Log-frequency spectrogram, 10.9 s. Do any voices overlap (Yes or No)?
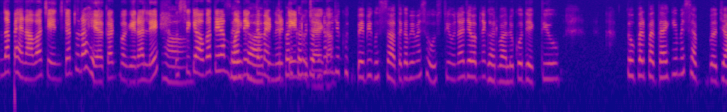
Yes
